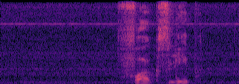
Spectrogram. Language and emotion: Russian, neutral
